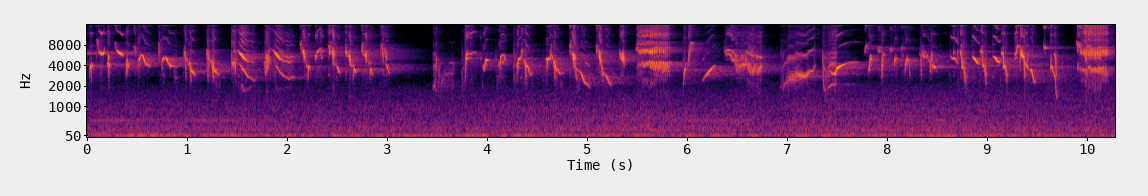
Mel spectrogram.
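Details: Continuous high twittering song of a grey-crowned goldfinch: rapid runs of thin, tinkling notes and rising slurs with a few brief breaks. The chatter stays lively and sharp throughout.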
